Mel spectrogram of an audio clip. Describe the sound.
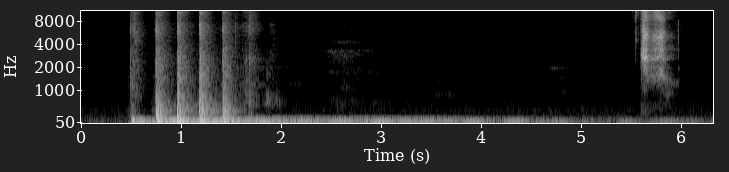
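Several sharp knocks on a door in quick succession, followed by quiet with a low, steady background hum.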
